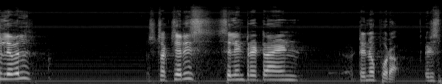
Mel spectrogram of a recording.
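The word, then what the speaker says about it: Ctenophora: These are okay only tissue level structure is celentra and tenopora. It is pronounced as tenopora. C silent here.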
